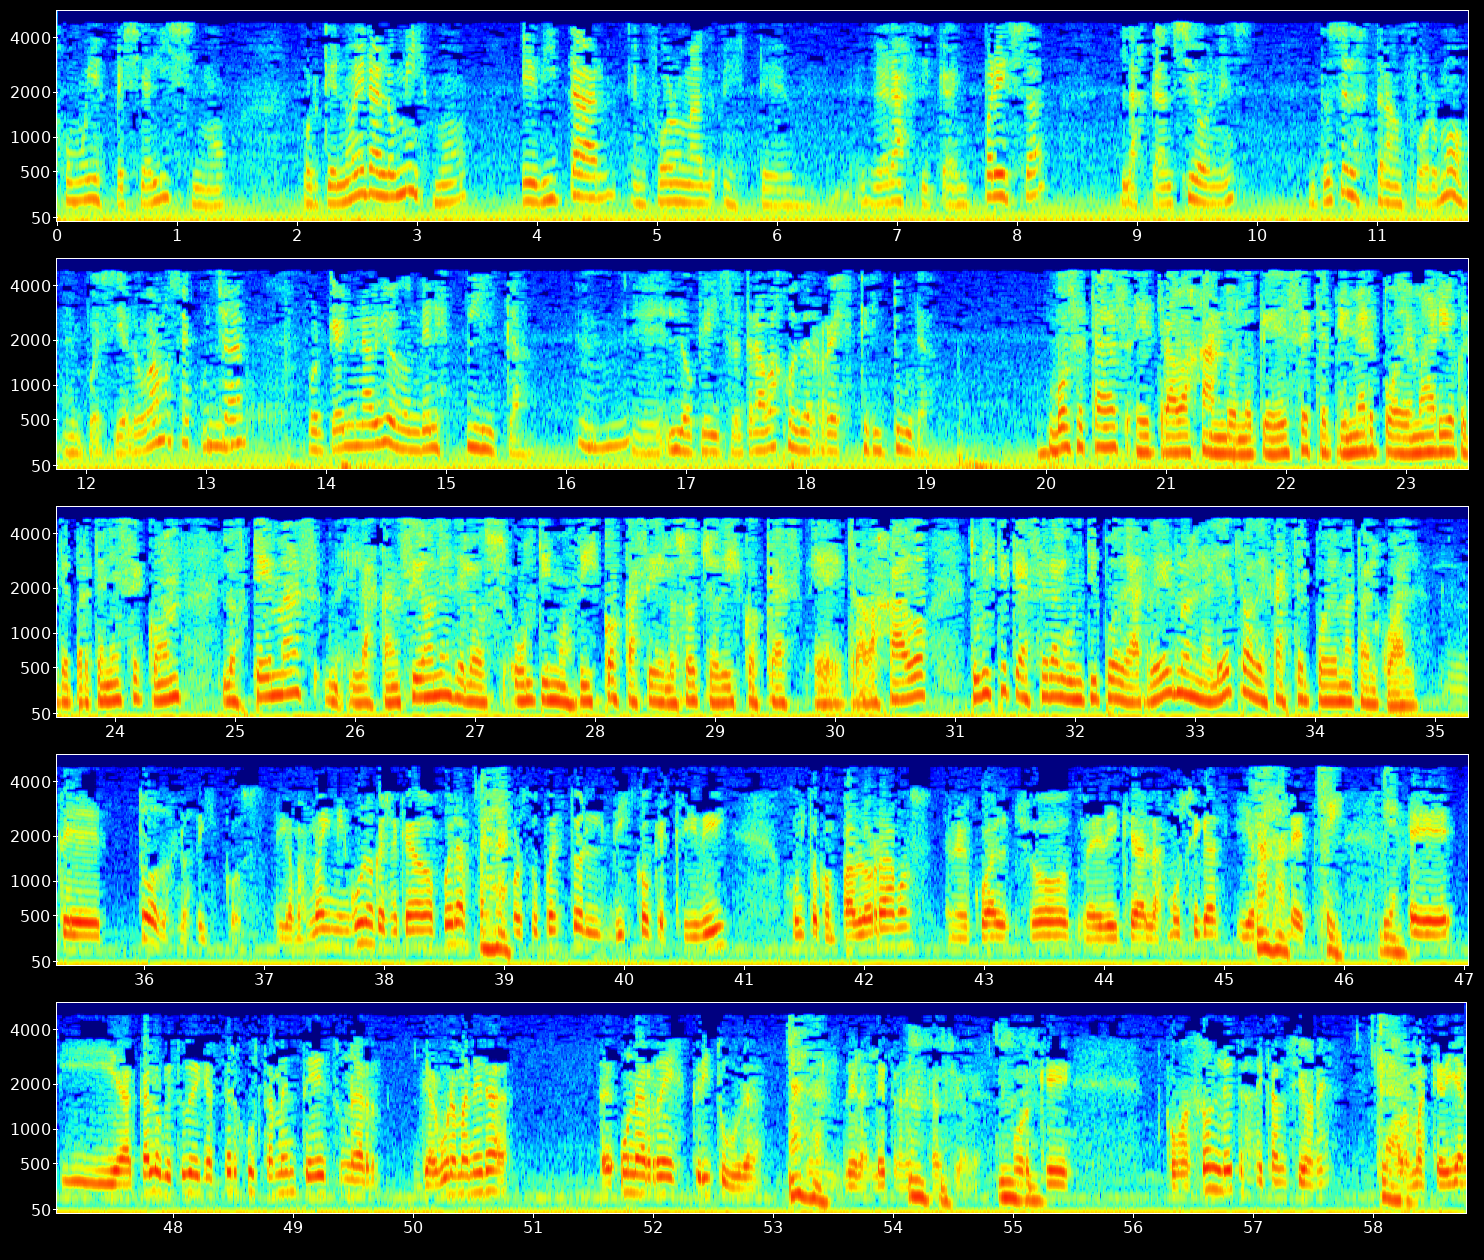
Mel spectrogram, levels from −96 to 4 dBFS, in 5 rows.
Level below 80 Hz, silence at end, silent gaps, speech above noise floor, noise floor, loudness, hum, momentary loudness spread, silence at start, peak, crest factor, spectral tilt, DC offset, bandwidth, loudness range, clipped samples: -40 dBFS; 0 s; none; 22 dB; -41 dBFS; -19 LUFS; none; 15 LU; 0 s; -4 dBFS; 14 dB; -9.5 dB/octave; 3%; 5 kHz; 7 LU; under 0.1%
